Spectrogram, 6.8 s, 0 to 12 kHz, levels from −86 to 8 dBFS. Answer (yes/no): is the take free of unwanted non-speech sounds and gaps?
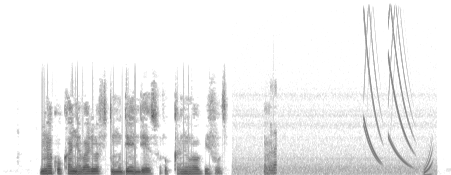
no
